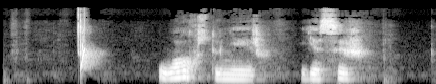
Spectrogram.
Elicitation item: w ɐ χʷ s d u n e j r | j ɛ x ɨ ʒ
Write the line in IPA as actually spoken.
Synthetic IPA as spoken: w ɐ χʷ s d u n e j r | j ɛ s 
